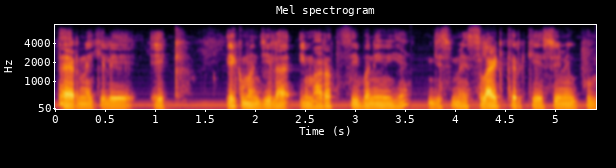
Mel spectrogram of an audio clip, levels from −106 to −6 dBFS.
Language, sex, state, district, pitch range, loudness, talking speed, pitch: Hindi, male, Uttar Pradesh, Jalaun, 105-120 Hz, -25 LUFS, 175 wpm, 110 Hz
